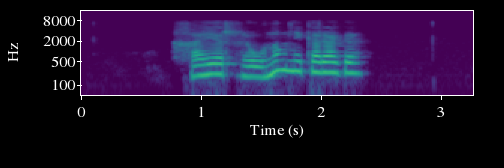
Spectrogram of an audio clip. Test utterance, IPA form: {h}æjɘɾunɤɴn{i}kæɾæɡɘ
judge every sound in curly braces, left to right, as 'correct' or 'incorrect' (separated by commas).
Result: incorrect, correct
